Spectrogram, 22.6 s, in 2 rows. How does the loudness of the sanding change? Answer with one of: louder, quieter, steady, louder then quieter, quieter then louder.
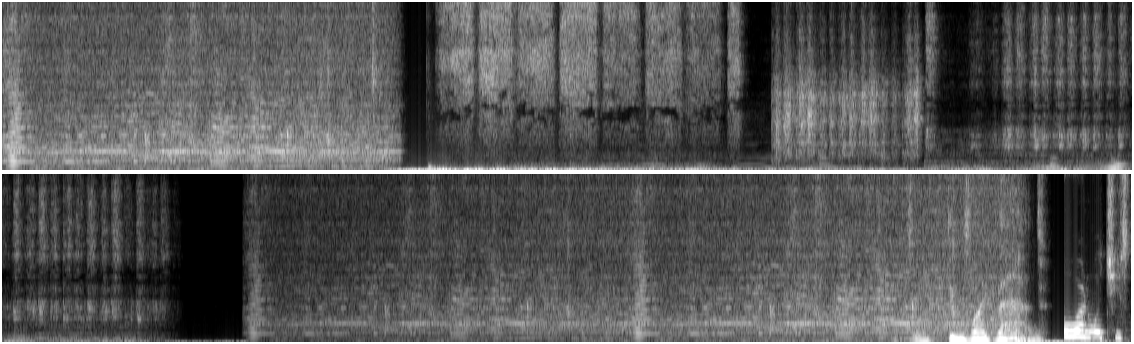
quieter.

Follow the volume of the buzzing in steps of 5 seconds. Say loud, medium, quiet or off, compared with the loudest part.
loud, quiet, medium, medium, loud.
